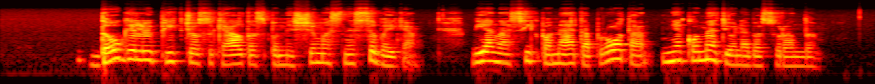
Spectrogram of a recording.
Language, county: Lithuanian, Kaunas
